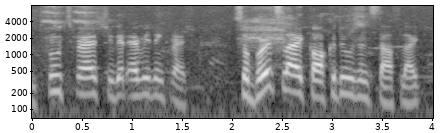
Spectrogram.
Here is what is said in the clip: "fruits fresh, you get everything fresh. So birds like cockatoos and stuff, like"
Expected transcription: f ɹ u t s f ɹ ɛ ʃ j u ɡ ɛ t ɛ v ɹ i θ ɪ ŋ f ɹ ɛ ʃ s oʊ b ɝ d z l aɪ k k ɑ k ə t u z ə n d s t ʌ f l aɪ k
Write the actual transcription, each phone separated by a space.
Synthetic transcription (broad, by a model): f ɹ u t s f ɹ ɛ ʃ j u ɡ ɛ t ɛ v ɹ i t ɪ ŋ f ɹ ɛ ʃ s oʊ b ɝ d s l aɪ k k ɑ k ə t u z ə n s t ʌ f l aɪ k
